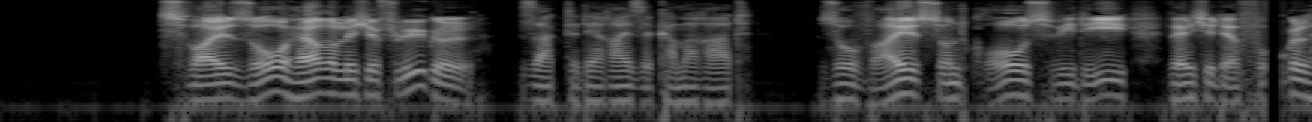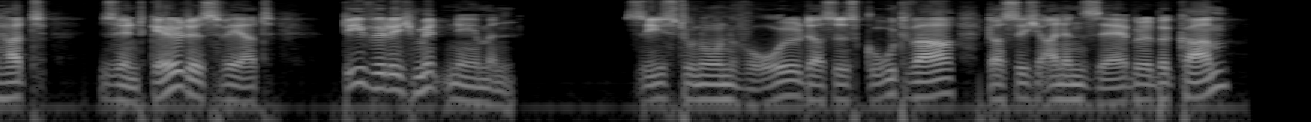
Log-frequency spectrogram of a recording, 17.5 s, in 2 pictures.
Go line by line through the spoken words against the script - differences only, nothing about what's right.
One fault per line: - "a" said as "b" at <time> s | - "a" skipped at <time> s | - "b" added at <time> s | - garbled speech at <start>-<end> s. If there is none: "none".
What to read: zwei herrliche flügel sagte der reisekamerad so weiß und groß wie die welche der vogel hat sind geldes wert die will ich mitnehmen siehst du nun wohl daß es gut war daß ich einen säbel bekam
- "so" added at 1.5 s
